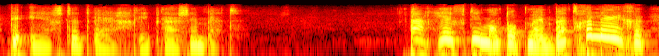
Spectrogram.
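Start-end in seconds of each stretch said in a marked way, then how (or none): 3.0-4.9 high, loud, quick announcement; fast raised-voice cry; dwarf calling out. A narrator's reading. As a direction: exclaim it as an alarmed storybook dwarf. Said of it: "riep hij".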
